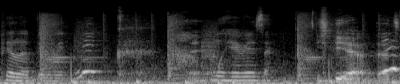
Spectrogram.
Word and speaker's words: Muhereza: Muhereza. Yeah, that's how it's pronounced.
